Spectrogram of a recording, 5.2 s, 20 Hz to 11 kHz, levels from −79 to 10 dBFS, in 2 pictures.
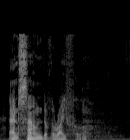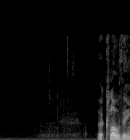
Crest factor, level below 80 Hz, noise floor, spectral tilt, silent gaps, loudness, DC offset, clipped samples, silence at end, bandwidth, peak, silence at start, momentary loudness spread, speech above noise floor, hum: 24 dB; -52 dBFS; -58 dBFS; -5 dB/octave; none; -25 LUFS; under 0.1%; under 0.1%; 0 s; 8.8 kHz; -4 dBFS; 0.2 s; 25 LU; 33 dB; none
